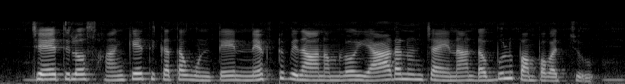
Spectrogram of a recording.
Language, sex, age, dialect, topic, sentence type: Telugu, female, 25-30, Southern, banking, statement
